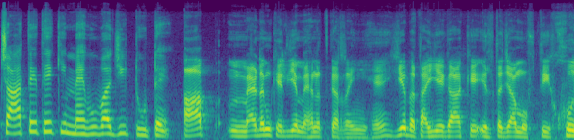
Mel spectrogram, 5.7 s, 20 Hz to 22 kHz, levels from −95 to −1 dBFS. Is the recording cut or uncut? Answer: cut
